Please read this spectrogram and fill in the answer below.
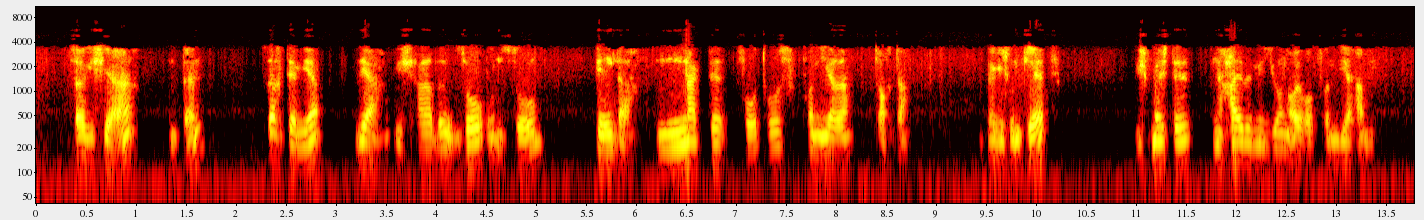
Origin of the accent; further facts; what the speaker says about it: Turkey; German is a second language; ich bin 39 Jahre alt. Ursprünglich bin ich ein Türke, komme ich aus der Türkei.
